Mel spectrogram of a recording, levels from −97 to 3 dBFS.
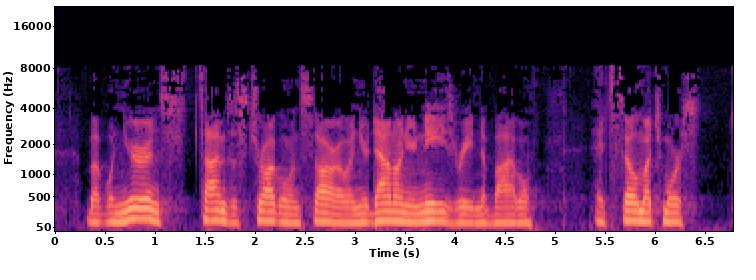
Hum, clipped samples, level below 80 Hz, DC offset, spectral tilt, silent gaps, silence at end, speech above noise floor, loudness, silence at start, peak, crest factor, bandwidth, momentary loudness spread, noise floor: none; under 0.1%; -52 dBFS; under 0.1%; -7.5 dB/octave; none; 0.4 s; 35 dB; -22 LUFS; 0.3 s; -4 dBFS; 18 dB; 8.4 kHz; 12 LU; -55 dBFS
